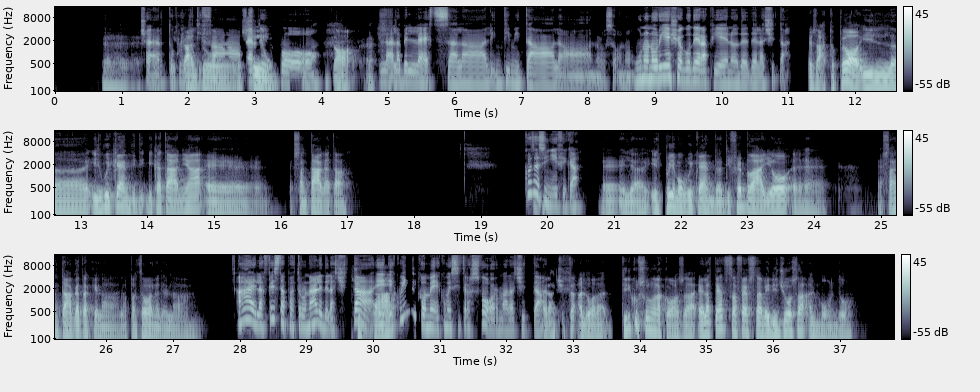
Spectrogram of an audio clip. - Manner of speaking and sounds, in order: sniff; unintelligible speech
- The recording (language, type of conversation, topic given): Italian, podcast, Quale città italiana ti sembra la più ispiratrice per lo stile?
